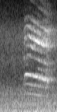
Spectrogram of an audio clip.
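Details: A blue jay above the canopy over a backyard feeding station on a June morning gives one harsh, raspy call that starts abruptly and falls slightly in pitch over about half a second, above a faint steady hiss.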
